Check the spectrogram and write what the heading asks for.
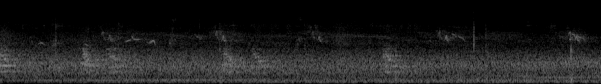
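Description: Small birds calling with short chirps, one every second or so, over a steady background hiss.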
